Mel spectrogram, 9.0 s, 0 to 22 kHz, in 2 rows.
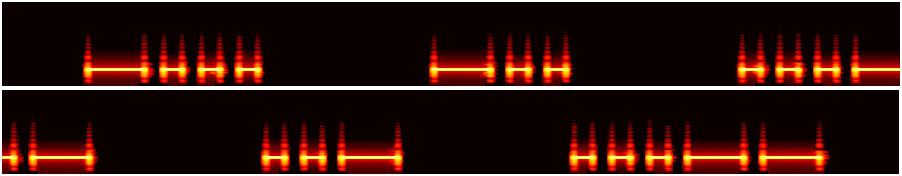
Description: Morse code, heard as a keyed tone, about 13 wpm, spaced as for 7 wpm, 800 Hz. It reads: BD3U3
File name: LEZIONI / 5 LBVC / 5 LB ws 12wpm 3034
